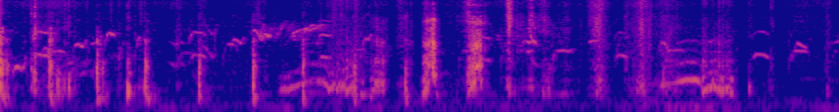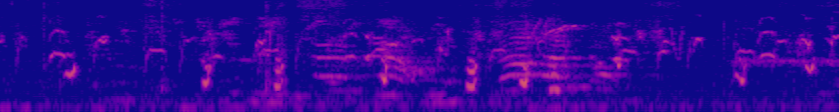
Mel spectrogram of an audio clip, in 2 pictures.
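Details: Grey francolin chicks: dense scratching and rustling noise at first, giving way to steady high peeping from several chicks, the notes short and curved and spaced irregularly.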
